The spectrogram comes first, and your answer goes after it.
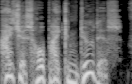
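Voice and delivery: soft whisper. Reading a story, a soldier alone before training says: whispering. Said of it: "Fran says in a whisper".

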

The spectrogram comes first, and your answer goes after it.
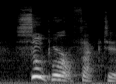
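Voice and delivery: loud game announcer-style call-out. Recalling a game narrator's line, Pokemon Stadium narrator voice. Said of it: "I always remember him saying".

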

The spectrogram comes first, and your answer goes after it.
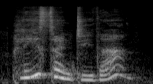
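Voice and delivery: gasped out, very high pitch. Narrator reading a character's plea as something reaches for her star, gasping. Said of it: "Ori gasped".

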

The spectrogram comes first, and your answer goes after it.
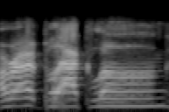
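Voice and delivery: put-on growl, very high, slow, rasping, creaky. Retelling a player greeting another on a server: Micah voice. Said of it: "he did, like, the Micah voice".

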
